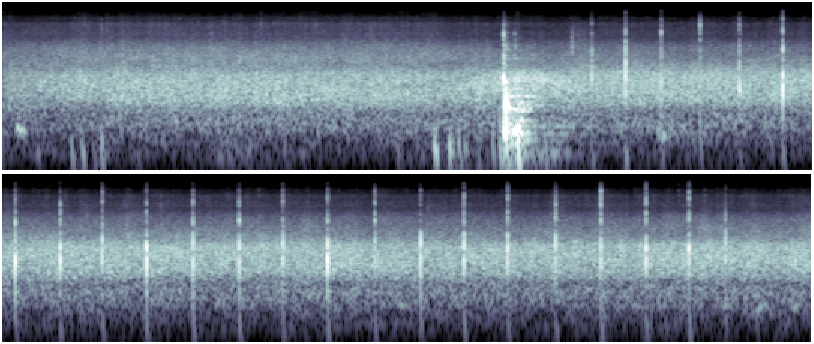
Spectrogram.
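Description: Theatre audience applauding, with one louder sudden sound about three seconds in. From about four seconds a single close clapper stands out over the applause with sharp, even claps, about three a second.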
